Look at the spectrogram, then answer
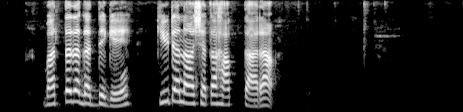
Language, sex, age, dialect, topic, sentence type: Kannada, female, 41-45, Coastal/Dakshin, agriculture, question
